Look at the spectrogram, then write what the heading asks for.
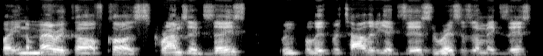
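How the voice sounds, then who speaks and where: A man's voice: mid-range voice, moderate pace, poor audio. Hesitant man from Togo. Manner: hesitant, many restarts and fillers. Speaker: interview guest. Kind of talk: casual interview answers.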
